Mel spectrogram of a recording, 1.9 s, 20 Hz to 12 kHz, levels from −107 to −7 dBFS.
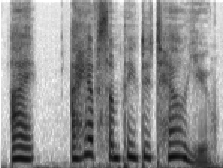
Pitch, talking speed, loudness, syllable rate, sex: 235 Hz, 195 wpm, -18 LUFS, 6.7 syllables/s, female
